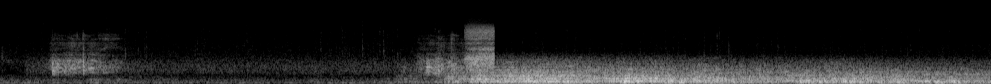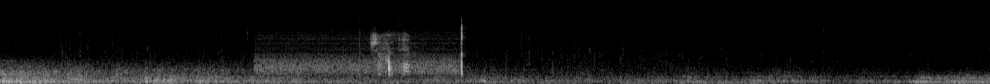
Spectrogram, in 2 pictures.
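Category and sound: nature, rain with rolling thunder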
